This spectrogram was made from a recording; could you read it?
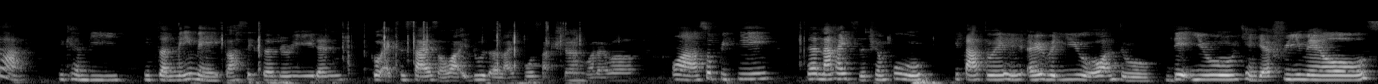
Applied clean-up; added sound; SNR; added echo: classical method log-MMSE.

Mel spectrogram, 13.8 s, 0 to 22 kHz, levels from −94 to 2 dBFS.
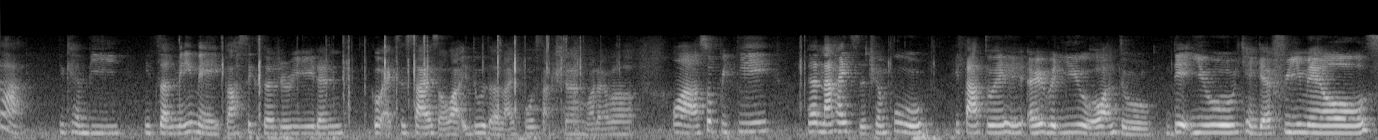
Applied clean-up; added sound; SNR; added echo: none; Computer keyboard; 20 dB; none.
